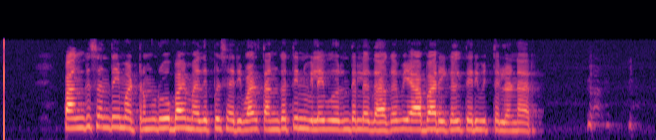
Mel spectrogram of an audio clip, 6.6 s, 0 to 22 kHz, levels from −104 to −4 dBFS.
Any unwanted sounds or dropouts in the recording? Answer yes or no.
yes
